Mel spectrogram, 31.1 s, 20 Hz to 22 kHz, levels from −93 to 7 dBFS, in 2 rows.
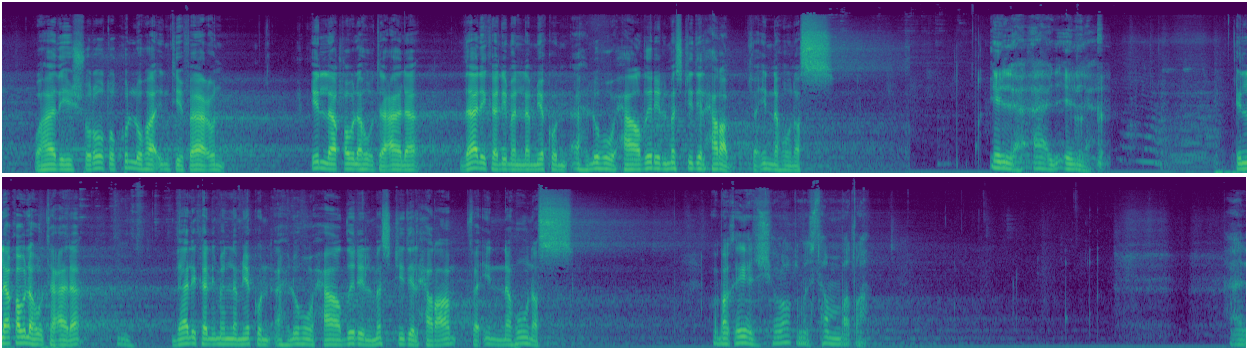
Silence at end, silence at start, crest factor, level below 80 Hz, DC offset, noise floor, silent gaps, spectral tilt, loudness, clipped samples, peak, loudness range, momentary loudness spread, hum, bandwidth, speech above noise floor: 0 s; 0 s; 24 dB; -50 dBFS; under 0.1%; -54 dBFS; none; -4 dB/octave; -22 LUFS; under 0.1%; 0 dBFS; 7 LU; 22 LU; none; 18 kHz; 32 dB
